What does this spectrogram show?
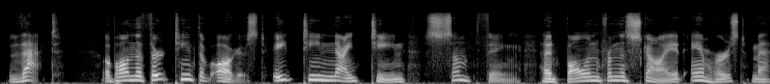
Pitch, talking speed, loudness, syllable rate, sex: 150 Hz, 130 wpm, -19 LUFS, 4.0 syllables/s, male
